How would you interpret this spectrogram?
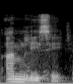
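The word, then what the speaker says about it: Amlici: Nuestra guía de pronunciación en la parte posterior del texto dice Amlisi.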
